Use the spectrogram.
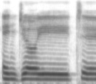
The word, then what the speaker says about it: enjoyed: D, sound D. Yep. Sounds the D sound, middle column. And, okay, in a sentence. Well, I enjoyed myself when I was studying English.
